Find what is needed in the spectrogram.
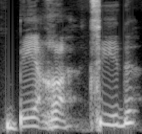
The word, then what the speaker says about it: Bertied: This is Bertied, and I'm going to pronounce my name like we do from the island. Bertied is the name, so that's the pronunciation.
